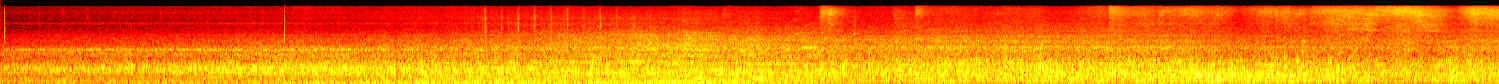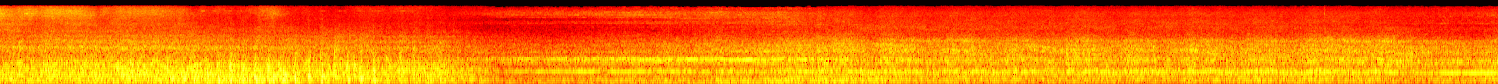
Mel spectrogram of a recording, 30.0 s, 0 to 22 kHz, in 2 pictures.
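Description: GBRf Class 66 diesel locomotive, its two-stroke EMD engine droning low, hauling a long train of hopper wagons past. The wagon wheels rumble and squeal high on the curve, loudest about two-thirds of the way through. After a cut at about twenty seconds, an LNER Azuma train passes under electric power with a steady whine.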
